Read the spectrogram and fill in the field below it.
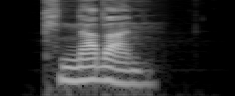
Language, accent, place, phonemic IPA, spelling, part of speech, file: German, Germany, Berlin, /ˈknabɐn/, knabbern, verb, De-knabbern.ogg
- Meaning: to nibble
